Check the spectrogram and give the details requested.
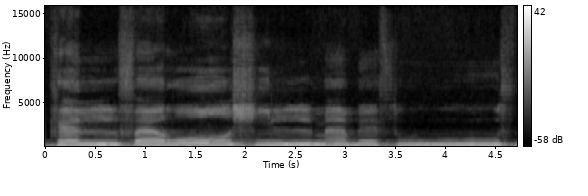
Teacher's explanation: huruf kaf itu dia memiliki sifat hamas ya, hamas. Kal ada sedikit angin ya.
